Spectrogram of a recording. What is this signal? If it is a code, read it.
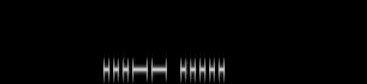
Morse code, heard as a keyed tone, about 25 wpm, 700 Hz. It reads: 35
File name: Two Letter-Number Combinations - 25wpm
